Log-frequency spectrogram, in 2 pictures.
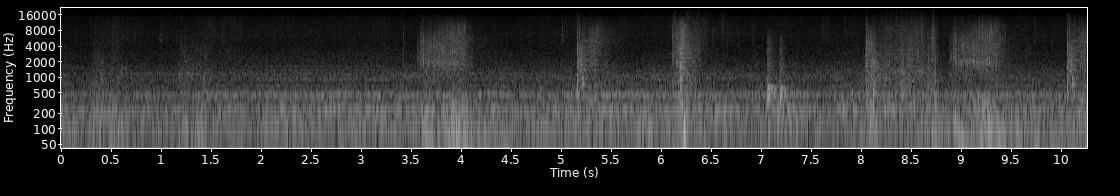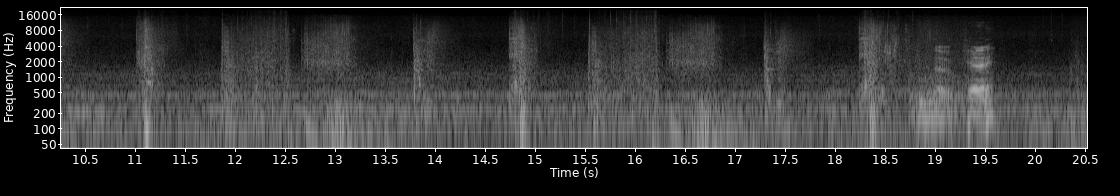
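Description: Bees buzz steadily around hives in an orchard in the fantasy game Stoneshard, a continuous drone with repeated short clicks and thumps from gameplay layered over it.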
